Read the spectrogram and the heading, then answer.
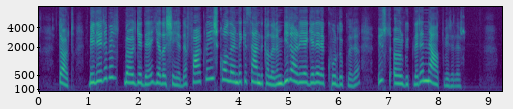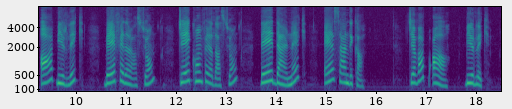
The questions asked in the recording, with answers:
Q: Belirli bir bölgede ya da şehirde farklı iş kollarındaki sendikaların bir araya gelerek kurdukları üst örgütlere ne ad verilir?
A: Cevap A. Birlik.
